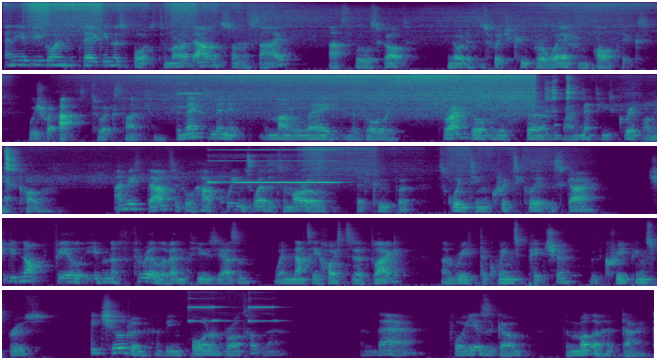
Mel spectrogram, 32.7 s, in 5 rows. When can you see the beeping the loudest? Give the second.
16 s.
